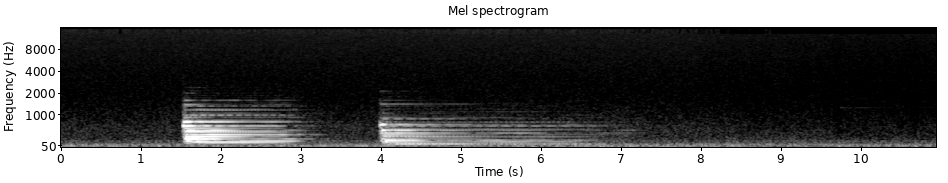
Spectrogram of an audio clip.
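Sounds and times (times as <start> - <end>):
piano sonata: 1.5 - 3.3, 4.0 - 7.0.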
